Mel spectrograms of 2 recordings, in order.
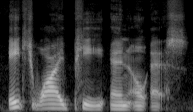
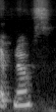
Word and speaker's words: Hypnos: hyp she she's great hypnos hypnos h y p n o s hypnos hypnose that's is how I'm pronouncing it from now I'm just doing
